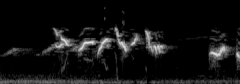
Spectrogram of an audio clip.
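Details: White-rumped shama, melodious full-fill training song: swooping, rising and falling whistles in a quick run lasting about a second, a short pause, then two more whistled phrases.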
